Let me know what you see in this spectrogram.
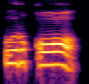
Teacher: कॉफ मोटा है तो अलिफ मद्दा भी साथ मोटा हो जाएगा।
